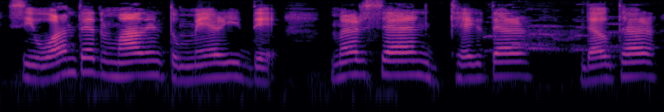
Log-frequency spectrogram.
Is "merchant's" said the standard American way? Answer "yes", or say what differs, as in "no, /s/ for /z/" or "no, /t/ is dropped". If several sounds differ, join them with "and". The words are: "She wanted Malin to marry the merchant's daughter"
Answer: no, /s/ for /tʃ/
